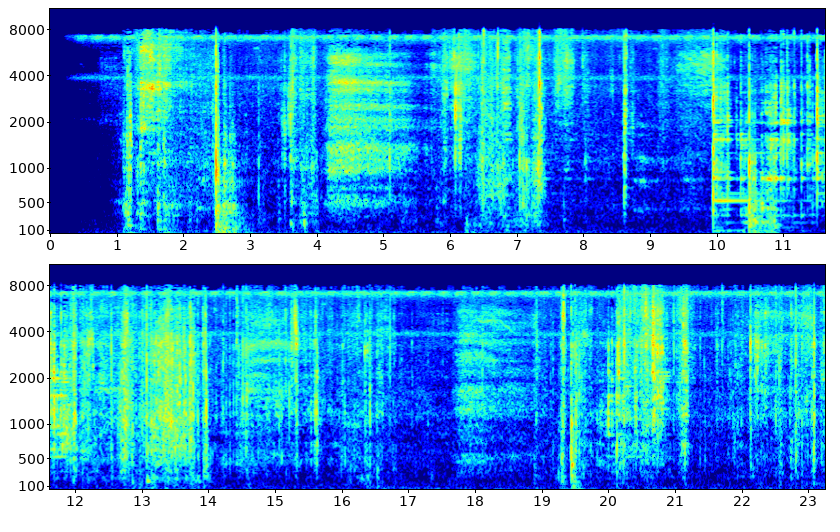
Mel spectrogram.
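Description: A middle-aged man talks in a low voice close by.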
